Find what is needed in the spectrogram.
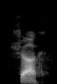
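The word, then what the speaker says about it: Shough: Shuck. Oh, Tyler Shuck. So I'll give the Saints another guy whose name is not pronounced the way it looks like it should be.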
